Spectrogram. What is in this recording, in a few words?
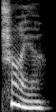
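"trier", British English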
